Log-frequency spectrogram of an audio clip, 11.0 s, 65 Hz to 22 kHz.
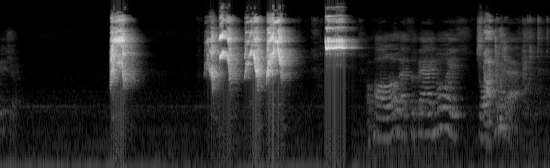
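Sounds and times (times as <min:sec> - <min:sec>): parrot screeching squawks: 0:02.2 - 0:02.8, 0:04.1 - 0:05.9, 0:06.5 - 0:07.2.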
